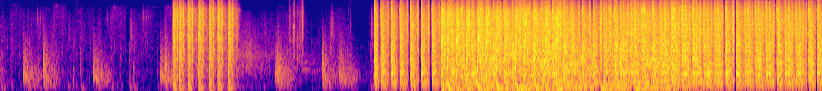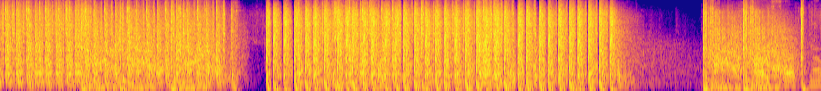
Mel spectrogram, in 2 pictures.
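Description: Loud gunfire in a battle royale game, with a few scattered shots followed by long bursts of rapid automatic fire broken by short pauses, close and dominant with no voices.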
